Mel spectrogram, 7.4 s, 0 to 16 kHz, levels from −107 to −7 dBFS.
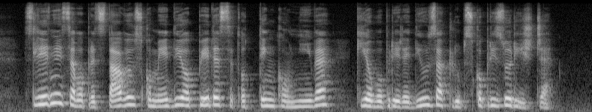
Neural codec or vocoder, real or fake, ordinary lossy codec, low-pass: none; real; none; 14.4 kHz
